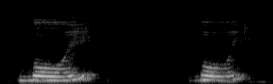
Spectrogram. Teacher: de tongo decrescente como nós temos aí na palavra boi boi veja que o som mais forte é o que vem primeiro é o o boi e o i vai ser mais fraco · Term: ditongo decrescente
